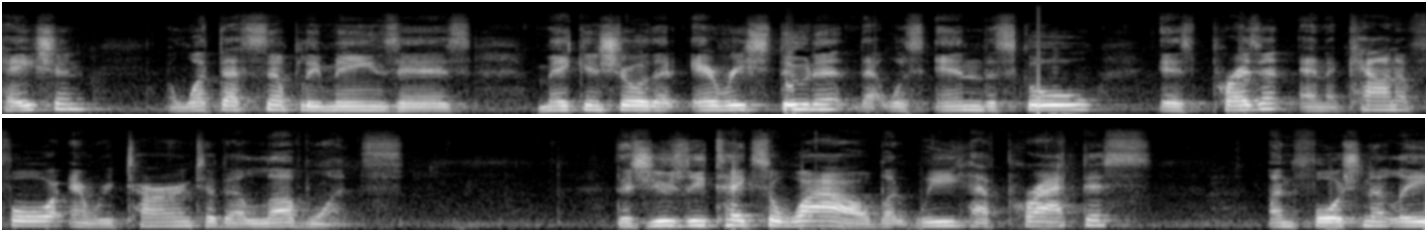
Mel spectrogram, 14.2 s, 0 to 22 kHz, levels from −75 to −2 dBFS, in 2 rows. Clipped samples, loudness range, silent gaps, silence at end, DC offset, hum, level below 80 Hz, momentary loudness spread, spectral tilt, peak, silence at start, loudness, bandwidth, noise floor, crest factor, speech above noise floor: under 0.1%; 6 LU; none; 0 s; under 0.1%; none; -56 dBFS; 14 LU; -5.5 dB/octave; 0 dBFS; 0 s; -14 LUFS; 13.5 kHz; -45 dBFS; 14 dB; 31 dB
